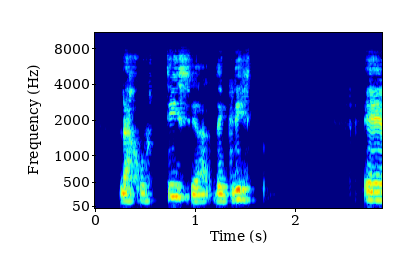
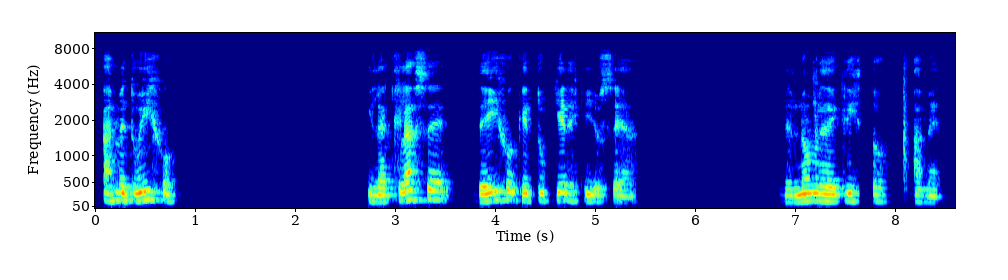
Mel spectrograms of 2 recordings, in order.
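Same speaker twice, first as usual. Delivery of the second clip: hushed closing prayer. Acted. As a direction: pray it aloud, leading the listeners. Leads a prayer aloud.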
